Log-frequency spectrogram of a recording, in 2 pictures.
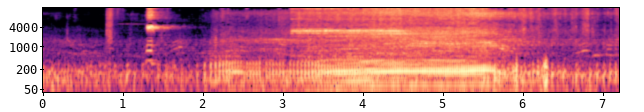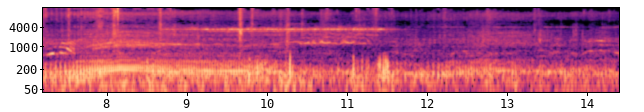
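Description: A motorcycle engine running and passing close by, loudest from about three to six seconds in, with people's voices talking in the background.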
